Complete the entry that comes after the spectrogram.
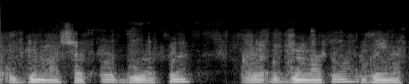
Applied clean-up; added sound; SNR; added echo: neural mask model Resemble Enhance denoiser.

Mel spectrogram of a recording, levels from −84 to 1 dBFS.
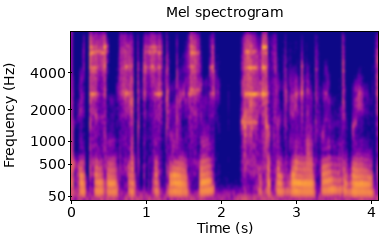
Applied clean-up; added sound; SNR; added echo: neural diffusion model UNIVERSE++.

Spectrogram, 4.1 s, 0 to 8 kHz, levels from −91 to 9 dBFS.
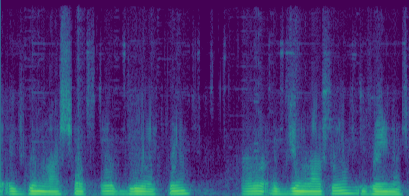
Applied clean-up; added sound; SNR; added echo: neural separator model SepFormer DNS4.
